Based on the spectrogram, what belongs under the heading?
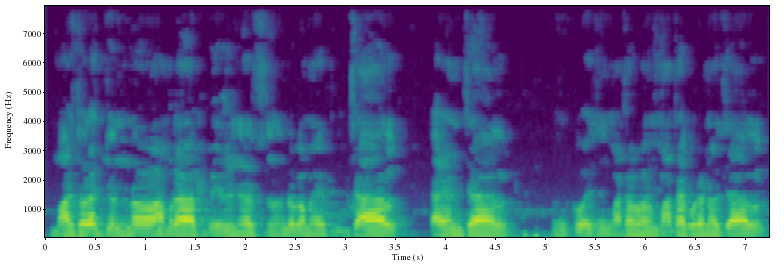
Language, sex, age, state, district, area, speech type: Bengali, male, 60+, West Bengal, Uttar Dinajpur, urban, spontaneous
